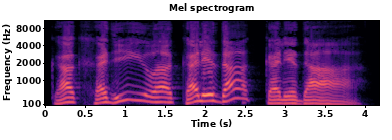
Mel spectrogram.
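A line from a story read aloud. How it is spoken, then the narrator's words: Loud singing. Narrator (Russian): Громко запевал баяльник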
